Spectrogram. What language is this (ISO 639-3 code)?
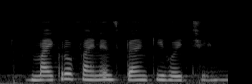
mai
